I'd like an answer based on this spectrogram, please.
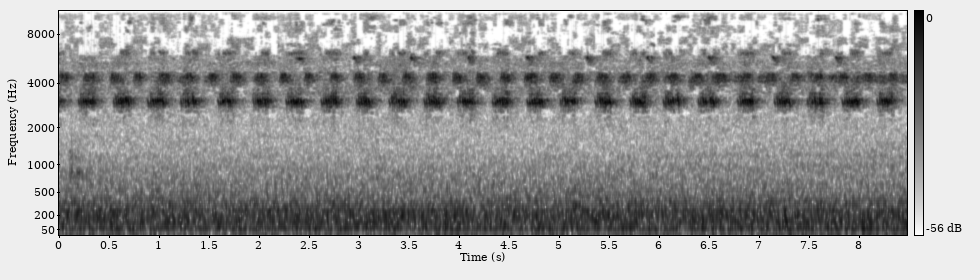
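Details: Crickets chirping under a night sky on a summer evening: steady high pulsed chirps, nearly three per second, over a constant low rumbling background.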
